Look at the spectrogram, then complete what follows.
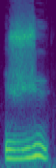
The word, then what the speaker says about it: juin: Okay, and then here, well, it's a bit tricky, but still, in goes like un, okay, and then you get juin, okay, let's see them one more time.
